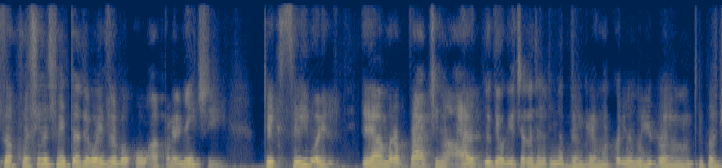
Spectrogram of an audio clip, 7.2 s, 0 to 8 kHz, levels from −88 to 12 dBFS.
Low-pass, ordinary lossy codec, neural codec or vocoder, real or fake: none; none; codec, 16 kHz, 1 kbps, FreqCodec, smaller model; fake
